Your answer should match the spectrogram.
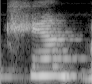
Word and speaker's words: Can't: Nessa canção, a gente tem várias vezes a letra T e a letra D, que são consoantes oclusivas, a gente consegue vê-las pintadinhas de vermelho, precedidas de letra N. Can't, diamond, friend. E quando isso acontece, é possível que essas consoantes oclusivas não sejam pronunciadas, praticamente não apareçam.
